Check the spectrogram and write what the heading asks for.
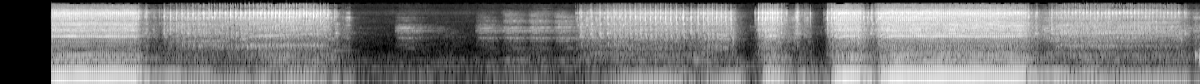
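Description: Cylinder-bed high-speed interlock sewing machine with rear puller, sewing in stop-start runs: a fast, even rattle with a steady whine. It starts about half a second in, nearly stops for a couple of seconds about a third of the way through, then runs loud again in the second half.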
